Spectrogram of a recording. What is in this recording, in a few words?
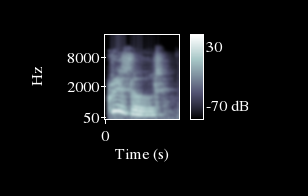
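"grizzled", British English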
